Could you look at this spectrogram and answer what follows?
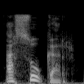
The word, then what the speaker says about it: azúcar: This can be a difficult word to pronounce because the stress falls in the middle. Try it once more. – Azúcar.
